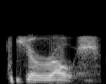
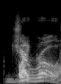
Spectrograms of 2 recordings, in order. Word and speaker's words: Jarosch: It's uh, it's spelled weird, but it's pronounced Jarosch. – Jarosch. Like long O.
